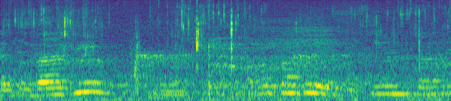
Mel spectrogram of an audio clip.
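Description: Fingers mixing rice and greens on a plate, giving small wet clicks and squishes, with a voice talking in the background.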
